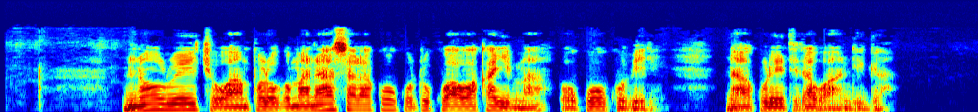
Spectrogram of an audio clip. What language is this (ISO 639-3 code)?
lug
